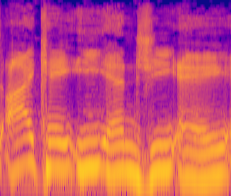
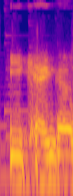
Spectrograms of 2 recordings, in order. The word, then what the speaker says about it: Ikenga: It's I K E N G A and you pronounce it how? Ikenga Wines.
